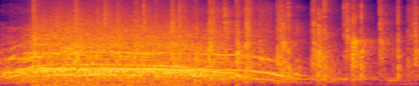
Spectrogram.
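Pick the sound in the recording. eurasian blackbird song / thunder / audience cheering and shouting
audience cheering and shouting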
